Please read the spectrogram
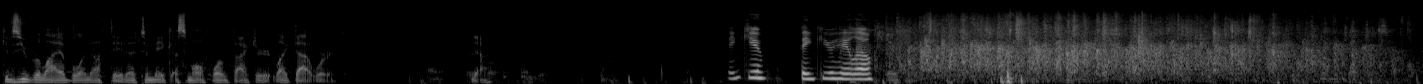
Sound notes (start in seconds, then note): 8.5 applause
